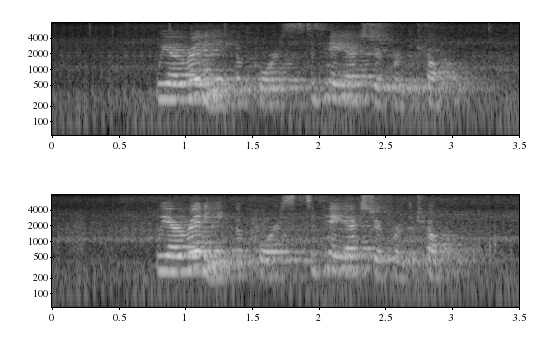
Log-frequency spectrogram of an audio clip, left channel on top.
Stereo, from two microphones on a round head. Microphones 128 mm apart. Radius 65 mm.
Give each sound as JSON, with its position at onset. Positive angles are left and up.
{"t": 0.8, "sound": "a woman speaking", "side_deg": -75, "distance_m": 4.0}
